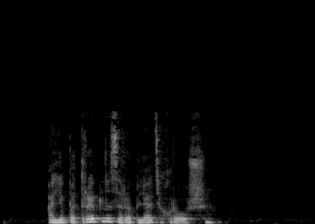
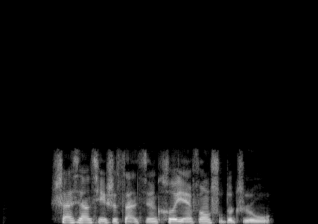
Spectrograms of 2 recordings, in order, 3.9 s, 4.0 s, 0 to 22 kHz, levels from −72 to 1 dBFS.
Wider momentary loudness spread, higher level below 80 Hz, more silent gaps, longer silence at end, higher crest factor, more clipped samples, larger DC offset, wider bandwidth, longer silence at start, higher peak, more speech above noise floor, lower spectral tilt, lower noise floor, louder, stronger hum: first, 12 LU vs 9 LU; second, -64 dBFS vs -58 dBFS; neither; first, 1.3 s vs 0.6 s; about the same, 20 dB vs 18 dB; neither; neither; first, 11.5 kHz vs 7.8 kHz; about the same, 0.6 s vs 0.65 s; second, -6 dBFS vs 0 dBFS; second, 45 dB vs 70 dB; about the same, -5.5 dB/octave vs -4.5 dB/octave; second, -68 dBFS vs -87 dBFS; second, -24 LUFS vs -17 LUFS; neither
